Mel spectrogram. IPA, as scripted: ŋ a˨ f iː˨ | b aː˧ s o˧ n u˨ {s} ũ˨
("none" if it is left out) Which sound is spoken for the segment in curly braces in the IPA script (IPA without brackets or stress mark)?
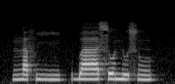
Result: s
